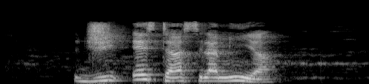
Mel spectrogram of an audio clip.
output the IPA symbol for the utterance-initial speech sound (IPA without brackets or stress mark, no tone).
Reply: d͡ʒ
